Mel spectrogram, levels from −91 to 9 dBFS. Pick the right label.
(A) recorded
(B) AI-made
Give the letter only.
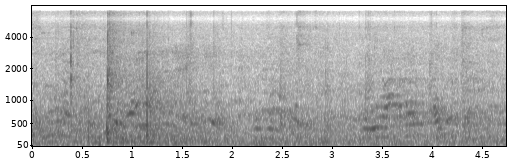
A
